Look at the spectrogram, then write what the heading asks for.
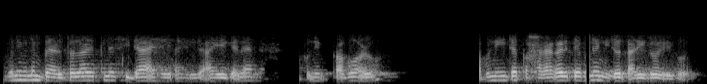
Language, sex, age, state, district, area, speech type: Assamese, male, 18-30, Assam, Morigaon, rural, conversation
